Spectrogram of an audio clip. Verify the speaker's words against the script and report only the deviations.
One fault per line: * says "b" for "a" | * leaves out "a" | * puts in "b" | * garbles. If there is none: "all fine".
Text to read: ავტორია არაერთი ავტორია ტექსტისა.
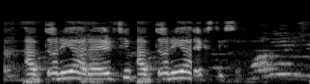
all fine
